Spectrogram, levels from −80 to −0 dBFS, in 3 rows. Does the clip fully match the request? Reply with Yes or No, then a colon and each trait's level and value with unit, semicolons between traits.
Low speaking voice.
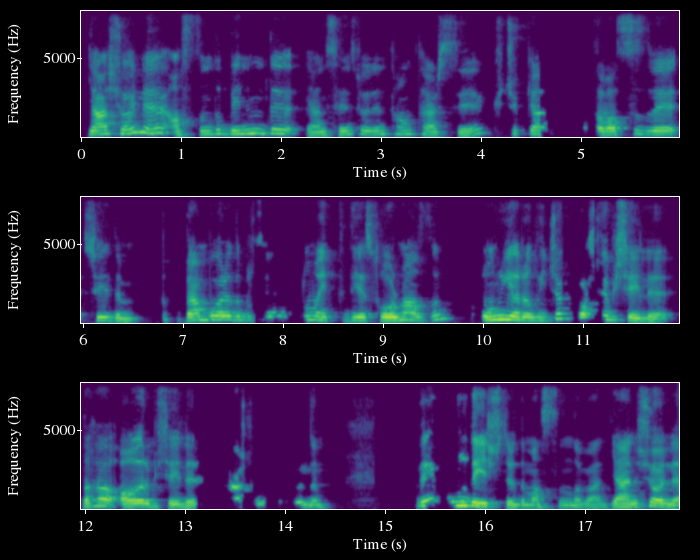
No: high, 210 Hz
